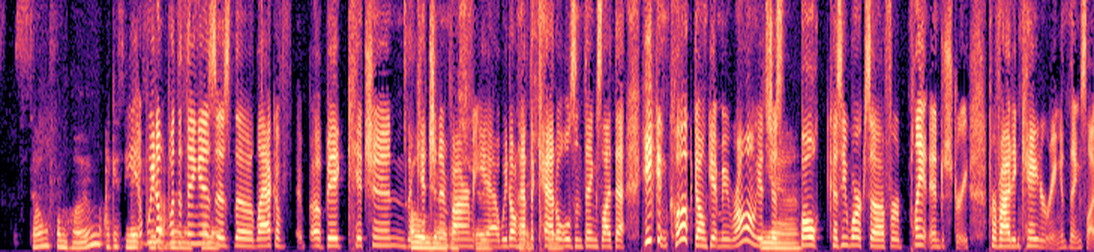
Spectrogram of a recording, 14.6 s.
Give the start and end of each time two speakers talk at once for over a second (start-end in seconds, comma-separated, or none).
1.7-3.0, 5.5-7.5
